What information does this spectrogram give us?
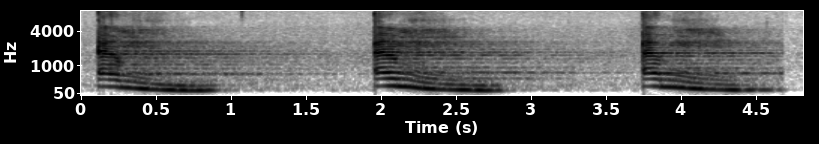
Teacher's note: বাদ দিয়ে এখানে শুধু এড করতে দুই ঠুট লাগিয়ে ফেলা। অর্থাৎ আমরা যখন এম ফ্রন্সিয়েশনস করব তখন দুই ঠুট লাগিয়ে ফেলতে হবে।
